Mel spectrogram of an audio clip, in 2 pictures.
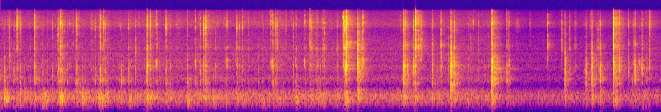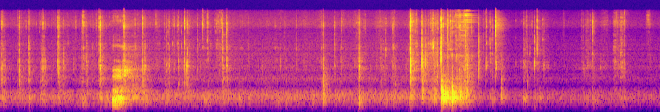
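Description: Small irregular clicks and ticks of a precision screwdriver working tiny screws and of fingers handling the plastic and metal body of a Canon Epoca camera, with two louder handling noises about eight and eleven seconds in.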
